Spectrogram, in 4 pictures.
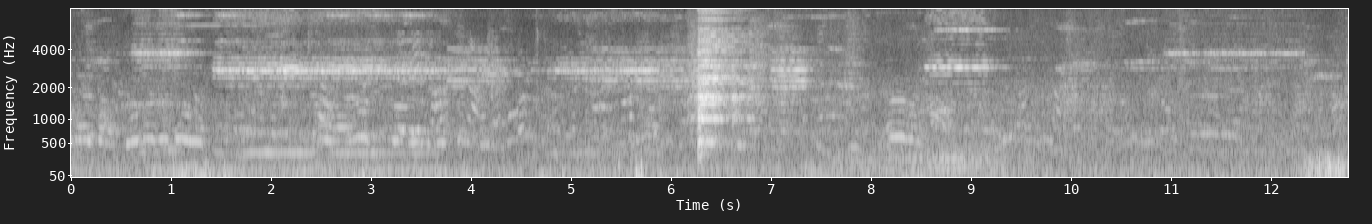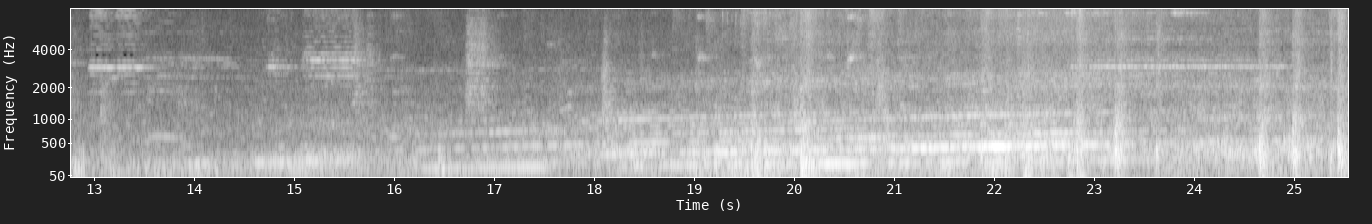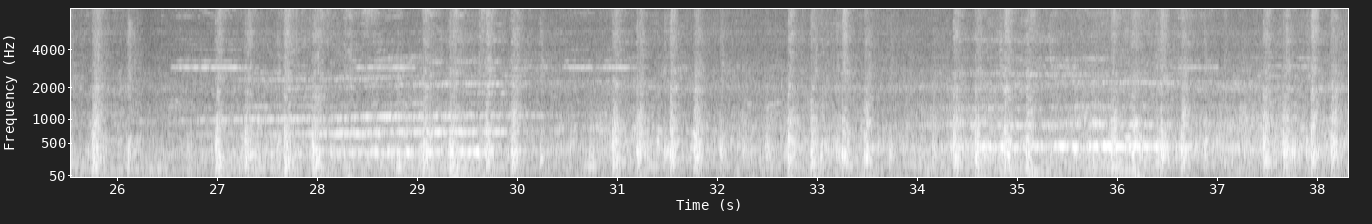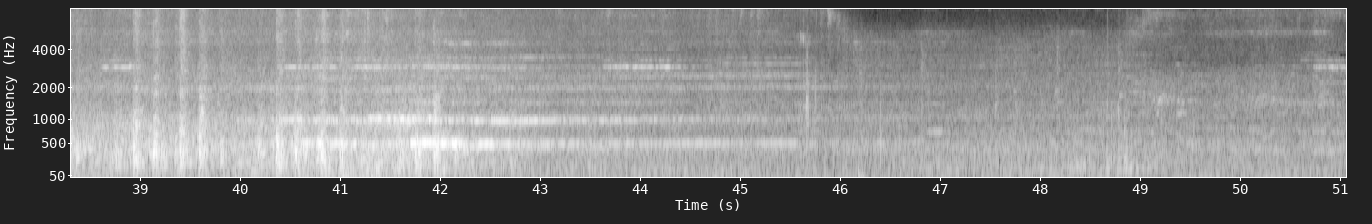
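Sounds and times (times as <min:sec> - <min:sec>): train whining tone: 0:10.8 - 0:47.9
train wheels clacking over rail joints: 0:18.1 - 0:42.2.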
